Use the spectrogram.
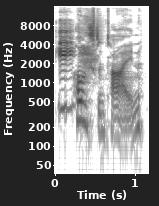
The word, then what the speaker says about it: Constantine: Constantine has one of those too, but it's Tyne like fine.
